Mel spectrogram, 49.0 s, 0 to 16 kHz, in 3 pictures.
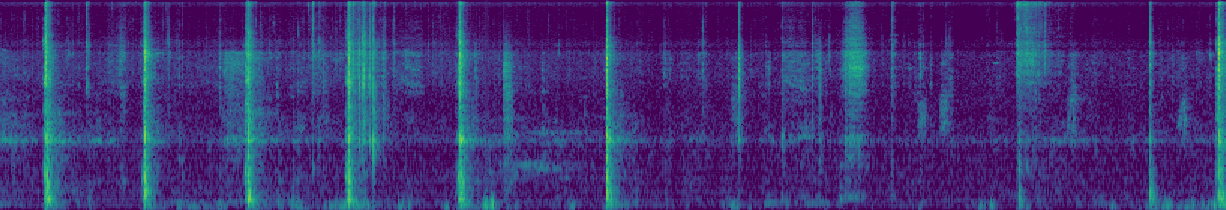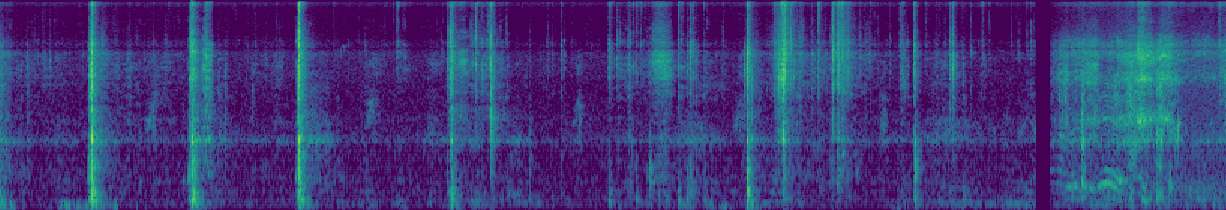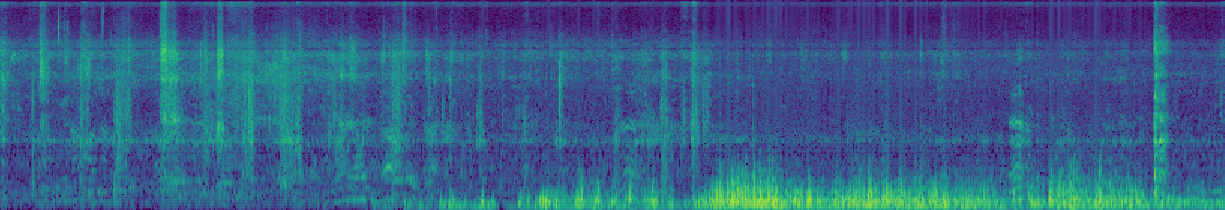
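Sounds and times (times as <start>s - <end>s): axe chopping wood: 0.5s - 1.0s, 1.8s - 2.4s, 3.2s - 3.6s, 4.6s - 5.1s, 6.0s - 6.5s, 8.0s - 8.5s, 16.2s - 16.6s, 17.5s - 17.9s, 18.8s - 19.3s, 20.2s - 20.7s, 22.3s - 23.1s, 26.2s - 27.0s.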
